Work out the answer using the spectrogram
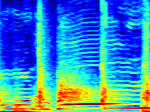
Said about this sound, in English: Then the first percussive element is the hand claps. And I remember the process of us putting that together because we didn't just want it to be straight claps.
